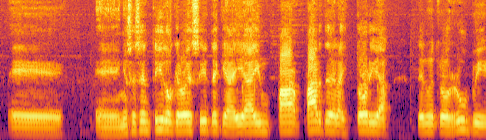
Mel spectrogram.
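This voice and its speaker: A man with a plain, everyday voice talks at a fairly slow pace, his pitch fairly high. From Dominican Republic, south, raised in Santo Domingo. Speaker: rugby federation official. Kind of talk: interview.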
